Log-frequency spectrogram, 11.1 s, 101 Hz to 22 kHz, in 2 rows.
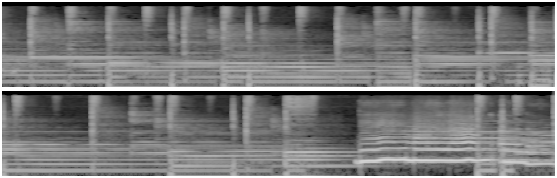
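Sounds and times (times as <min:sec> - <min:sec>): backing music with guitar: 0:00.0 - 0:11.0
woman singing into microphone: 0:09.0 - 0:11.0.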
